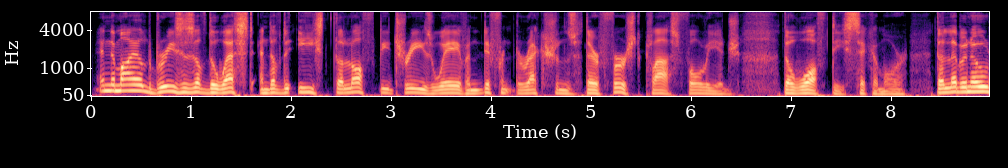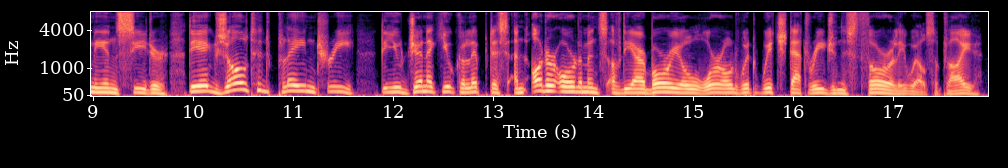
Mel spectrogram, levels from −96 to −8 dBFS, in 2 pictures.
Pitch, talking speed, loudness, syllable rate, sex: 135 Hz, 160 wpm, -18 LUFS, 5.5 syllables/s, male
